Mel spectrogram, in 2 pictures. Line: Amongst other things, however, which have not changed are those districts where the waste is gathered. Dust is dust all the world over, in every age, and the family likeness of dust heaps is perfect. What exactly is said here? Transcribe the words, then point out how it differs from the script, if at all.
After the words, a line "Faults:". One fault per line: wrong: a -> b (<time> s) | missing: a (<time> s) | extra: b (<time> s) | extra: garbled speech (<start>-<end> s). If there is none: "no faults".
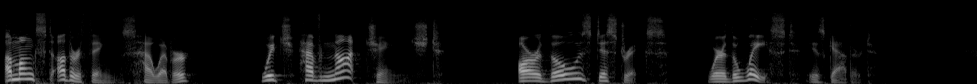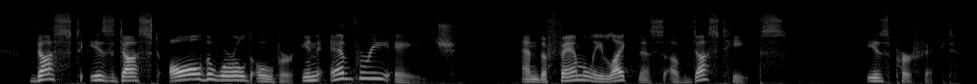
Amongst other things, however, which have not changed are those districts where the waste is gathered. Dust is dust all the world over, in every age, and the family likeness of dust heaps is perfect.
Faults:
no faults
